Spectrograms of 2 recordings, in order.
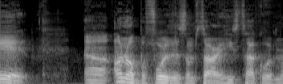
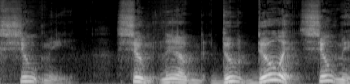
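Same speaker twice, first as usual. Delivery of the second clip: mock, subdued, mild shouting, slow and drawn out; 3 semitones higher than usual. Recounting a scene, acting out one man yelling at another: retelling a scream. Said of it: "He's screaming at him".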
